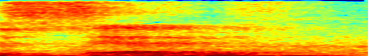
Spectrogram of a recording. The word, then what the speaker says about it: seventh: The seventh day. Reparem que no final parece um TH, e o TH em inglês tem som de F. Olha só a pronúncia. Seventh. If. Olha o som do F.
